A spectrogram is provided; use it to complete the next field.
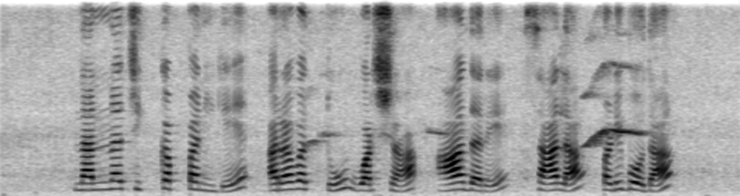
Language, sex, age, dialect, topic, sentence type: Kannada, female, 18-24, Northeastern, banking, statement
